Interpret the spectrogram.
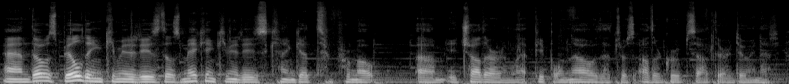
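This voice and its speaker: A middle-aged man from Ireland talks through an interview, pausing often and stringing his thoughts together with fillers. His voice is dark and mellow, with faint music playing behind him. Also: fairly low pitch, steady tone. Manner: hesitant, halting with many fillers. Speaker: artist in residence.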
